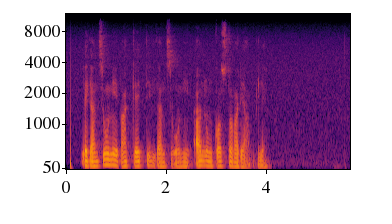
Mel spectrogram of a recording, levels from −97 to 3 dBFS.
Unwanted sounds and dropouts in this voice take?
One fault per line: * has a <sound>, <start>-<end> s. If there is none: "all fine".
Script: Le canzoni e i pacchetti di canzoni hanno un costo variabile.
all fine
